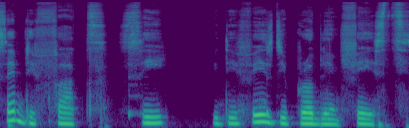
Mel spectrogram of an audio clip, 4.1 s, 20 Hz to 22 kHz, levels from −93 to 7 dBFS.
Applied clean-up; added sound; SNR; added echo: neural mask model DeepFilterNet 3.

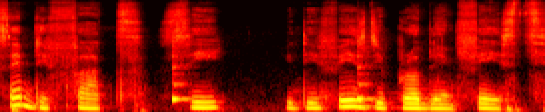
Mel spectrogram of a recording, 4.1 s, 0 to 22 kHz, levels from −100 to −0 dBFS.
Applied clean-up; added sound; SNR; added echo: none; Cowbell; 11 dB; none.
